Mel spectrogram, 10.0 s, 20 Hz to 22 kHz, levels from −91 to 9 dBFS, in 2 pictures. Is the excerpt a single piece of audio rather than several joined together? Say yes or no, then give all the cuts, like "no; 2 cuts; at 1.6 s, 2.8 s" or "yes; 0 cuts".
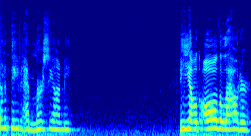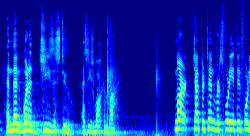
no; 2 cuts; at 5.0 s, 8.3 s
